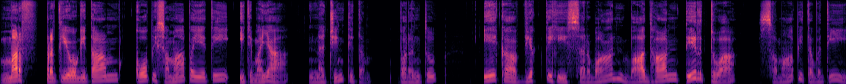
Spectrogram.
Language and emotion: Sanskrit, surprised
